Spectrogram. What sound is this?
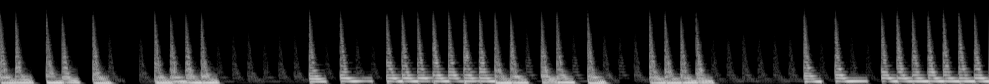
Synth BassFunk Dm 4
Ableton-Bass, Ableton-Loop, Bass, Bass-Groove, Bass-Loop, Bass-Recording, Bass-Sample, Bass-Samples, Beat, Compressor, Drums, Fender-Jazz-Bass, Fender-PBass, Funk, Funk-Bass, Funky-Bass-Loop, Groove, Hip-Hop, Jazz-Bass, Logic-Loop, Loop-Bass, New-Bass, Soul, Synth, Synth-Bass, Synth-Loop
